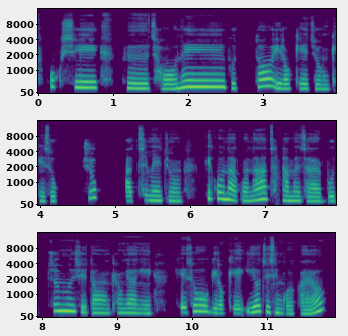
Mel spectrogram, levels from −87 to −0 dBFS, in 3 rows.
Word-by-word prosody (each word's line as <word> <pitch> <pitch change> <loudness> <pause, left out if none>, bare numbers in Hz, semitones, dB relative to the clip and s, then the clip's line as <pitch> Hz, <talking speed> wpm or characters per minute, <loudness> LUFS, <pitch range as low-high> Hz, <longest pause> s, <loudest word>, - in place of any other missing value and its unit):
혹시 255 -4 +1 0.3
그 215 -2 +1
전에부터 280 +6 +4
이렇게 205 -2 -1
좀 190 -1 -7
계속 195 0 -6 0.3
쭉 335 +2 -4 0.8
아침에 205 0 +1
좀 190 -2 -5 0.3
피곤하거나 250 -4 +2
잠을 200 -6 -3
잘 185 -1 -3
못 195 0 -4
주무시던 265 -10 +2
경향이 195 -2 -4 0.3
계속 255 +1 +1
이렇게 180 -1 -4
이어지신 230 -4 +1
걸까요? 165 - -1
215 Hz, 230 characters per minute, -25 LUFS, 195-265 Hz, 0.8 s, 전에부터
